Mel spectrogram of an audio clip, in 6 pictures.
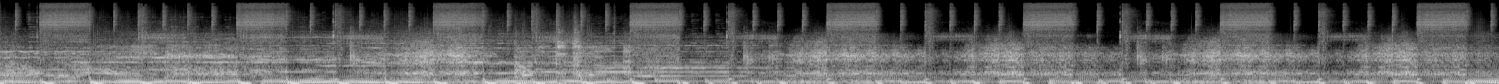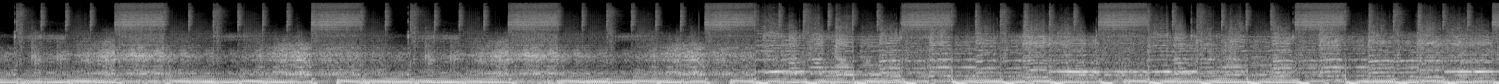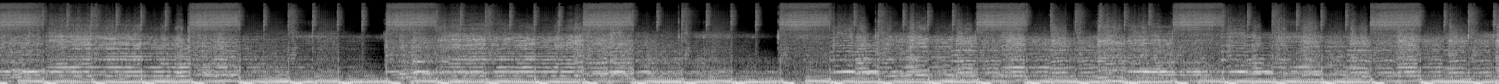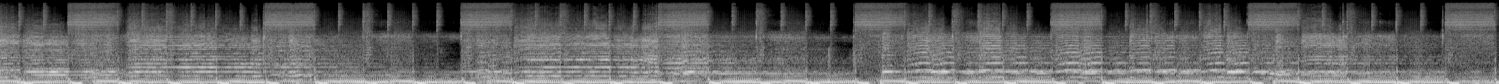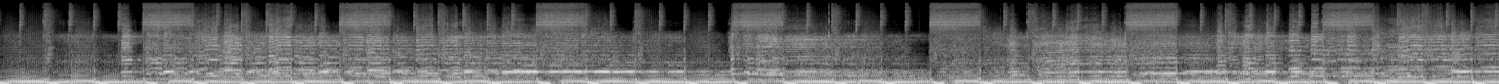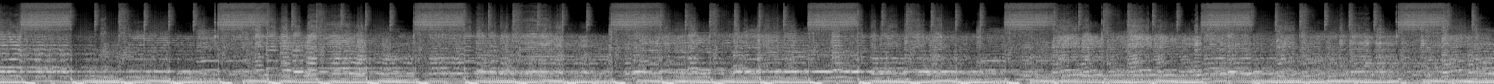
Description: ファンキー、ダビー、ソウルフル…と各々のカラーが映えた抜群の仕上がりです。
